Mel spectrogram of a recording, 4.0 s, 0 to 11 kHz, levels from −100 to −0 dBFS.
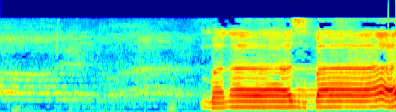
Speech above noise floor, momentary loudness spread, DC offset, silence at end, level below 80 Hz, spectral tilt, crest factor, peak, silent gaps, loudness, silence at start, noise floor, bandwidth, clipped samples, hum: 32 dB; 23 LU; under 0.1%; 0 s; -62 dBFS; -4.5 dB/octave; 16 dB; 0 dBFS; none; -13 LUFS; 0 s; -44 dBFS; 6.4 kHz; under 0.1%; none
